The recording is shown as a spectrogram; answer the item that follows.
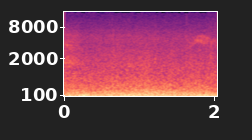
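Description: Wind blowing across the camera's microphone: a steady, low noise with no distinct events.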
